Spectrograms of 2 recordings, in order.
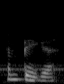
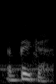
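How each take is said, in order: Both takes have the same delivery.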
